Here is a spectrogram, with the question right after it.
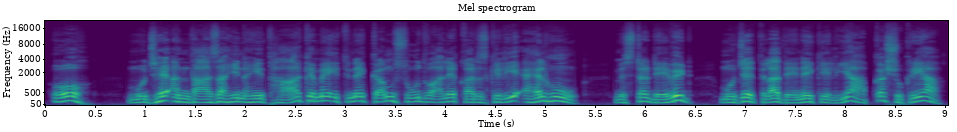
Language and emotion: Urdu, surprised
